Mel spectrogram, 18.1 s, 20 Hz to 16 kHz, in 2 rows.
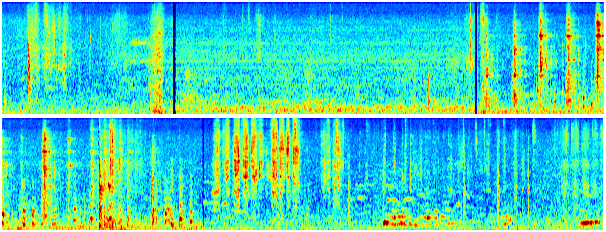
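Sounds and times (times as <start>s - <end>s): knife scraping fish scales: 12.2s - 14.3s.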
